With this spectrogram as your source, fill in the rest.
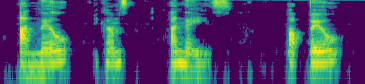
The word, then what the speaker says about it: anéis: Anel becomes anéis. Papel, papéis. Lençol, lençóis. Notice the accents in and the open pronunciations of the vowels in the endings of nouns ending in EL and OL.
